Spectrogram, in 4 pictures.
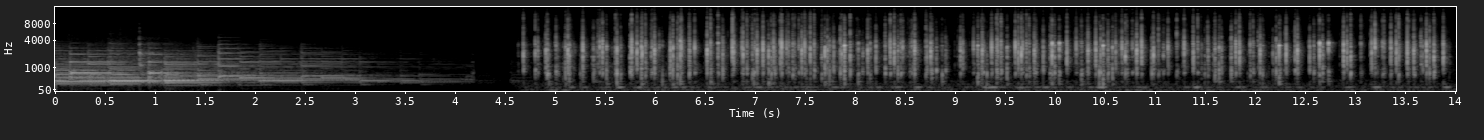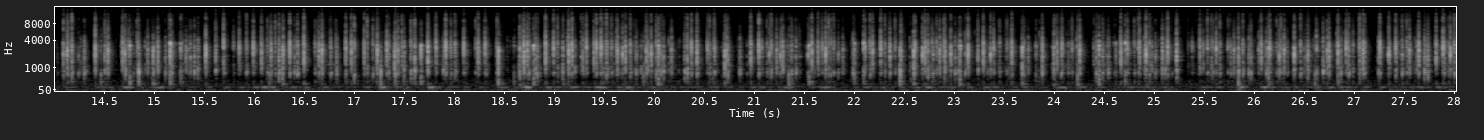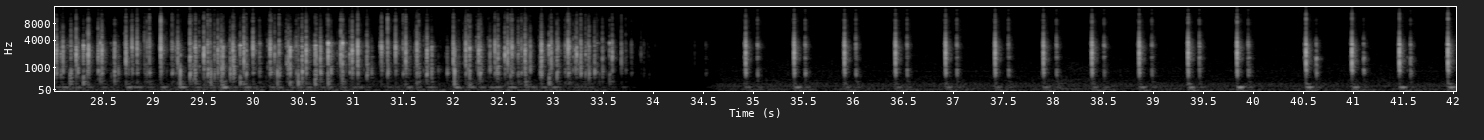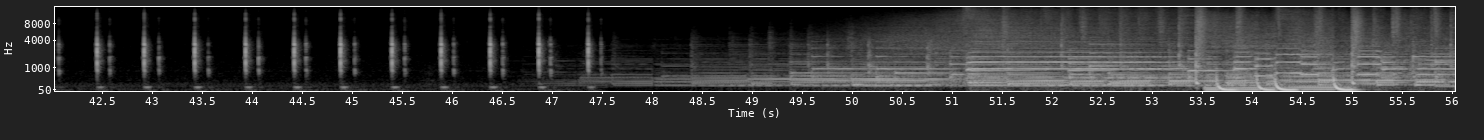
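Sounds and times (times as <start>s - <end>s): mechanical keyboard typing: 4.6s - 33.9s, 34.9s - 47.5s.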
